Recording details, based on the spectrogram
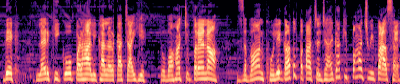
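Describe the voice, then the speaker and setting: A woman puts on a scheming middle-aged stepmother for a cartoon moral tale. She is loud, sarcastic and scornful, forever scolding. Music plays faintly behind. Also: mid-range voice, unhurried. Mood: scolding, greedy.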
